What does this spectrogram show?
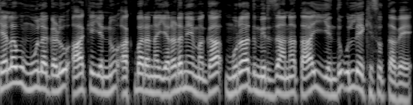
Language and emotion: Kannada, neutral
